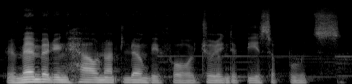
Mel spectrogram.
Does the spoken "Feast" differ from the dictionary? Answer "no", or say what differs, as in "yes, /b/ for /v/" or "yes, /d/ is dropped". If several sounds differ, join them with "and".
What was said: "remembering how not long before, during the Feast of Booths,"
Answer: yes, /p/ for /f/ and /t/ is dropped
